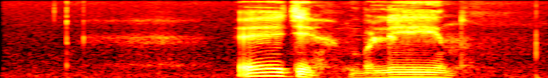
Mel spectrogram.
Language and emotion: Russian, sad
